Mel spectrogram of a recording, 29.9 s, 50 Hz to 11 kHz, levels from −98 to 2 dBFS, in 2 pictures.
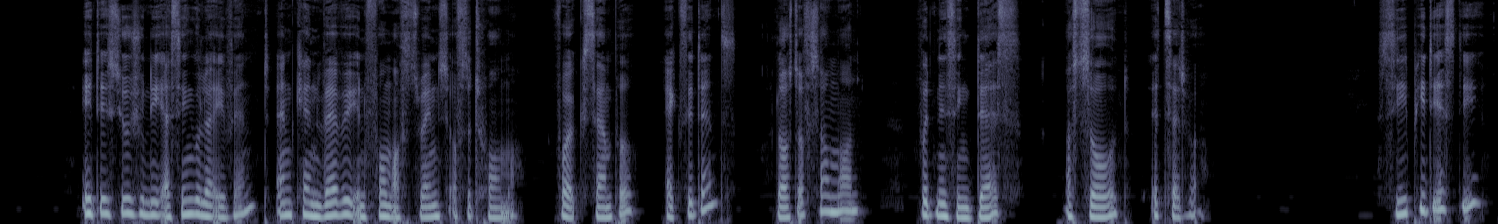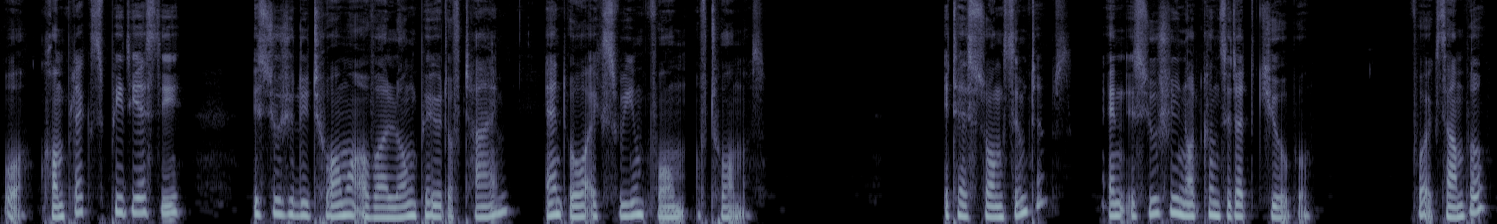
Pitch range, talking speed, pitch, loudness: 165-225 Hz, 110 wpm, 185 Hz, -38 LUFS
